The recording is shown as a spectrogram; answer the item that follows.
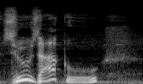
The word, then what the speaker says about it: Suzaku: Shi Suzaku, pronounced Suzaku.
